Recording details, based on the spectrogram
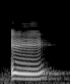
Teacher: É muito importante vocês perceberem que o E em espanhol não é aberto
